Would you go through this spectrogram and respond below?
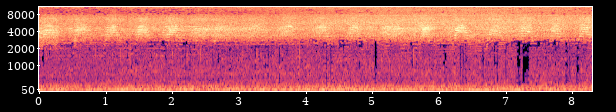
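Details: Shrill midsummer cicada song from many insects at once, an unbroken sizzling drone with rhythmic surges roughly twice a second and clearer beats at the very top, over a quiet low murmur.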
